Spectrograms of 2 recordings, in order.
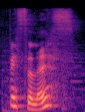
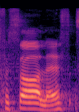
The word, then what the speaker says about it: physalis: I've always thought it was physalis, which is a bit like chrysalis. My husband thinks it's physalis.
